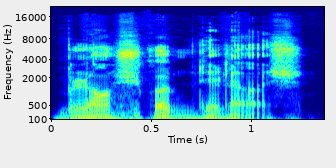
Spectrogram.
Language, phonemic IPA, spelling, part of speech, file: French, /blɑ̃ʃ kɔm de lɛ̃ʒ/, blanches comme des linges, adjective, Fr-blanches comme des linges.ogg
- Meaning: feminine plural of blanc comme un linge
